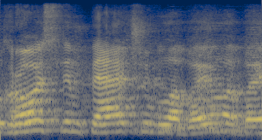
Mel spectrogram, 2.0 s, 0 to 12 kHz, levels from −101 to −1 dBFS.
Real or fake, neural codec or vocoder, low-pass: fake; autoencoder, 48 kHz, 128 numbers a frame, DAC-VAE, trained on Japanese speech; 10.8 kHz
